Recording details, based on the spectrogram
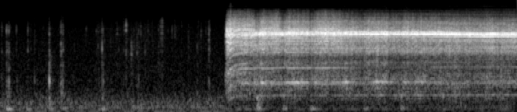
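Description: An electric screwdriver whines steadily and loudly, unscrewing screws from a Blythe doll head, starting abruptly after a couple of seconds of faint clicking and handling.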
